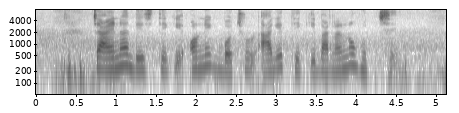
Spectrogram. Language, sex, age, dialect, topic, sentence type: Bengali, female, 25-30, Western, agriculture, statement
